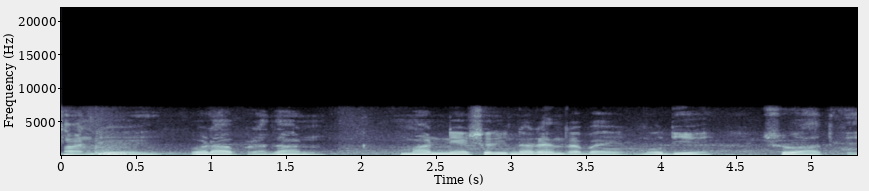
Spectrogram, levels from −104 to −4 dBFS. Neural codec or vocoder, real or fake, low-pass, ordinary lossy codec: none; real; 7.2 kHz; none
